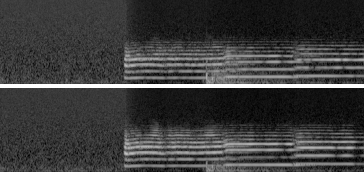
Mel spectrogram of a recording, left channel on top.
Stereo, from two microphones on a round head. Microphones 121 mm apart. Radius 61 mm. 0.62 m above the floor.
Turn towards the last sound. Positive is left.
turn(degrees=-60)  # may be behind; listen again after turning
